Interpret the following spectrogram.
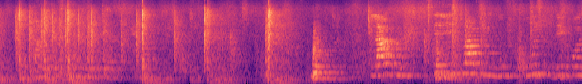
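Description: A series of knocks and thumps over a low rumble for the first four seconds or so, then children's voices from about five seconds in.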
